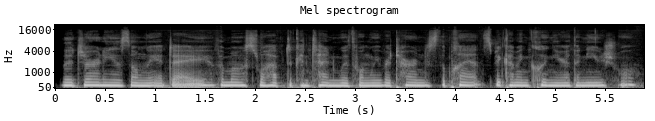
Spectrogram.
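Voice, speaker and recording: A woman playing an aloof, teasing but secretly tender witch in a soft, intimate ASMR roleplay, with a breathy, half-whispered delivery and dramatic pauses. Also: lowish voice, level tone, dry recording, clean studio sound. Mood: scornful, reassuring.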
